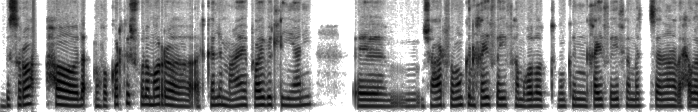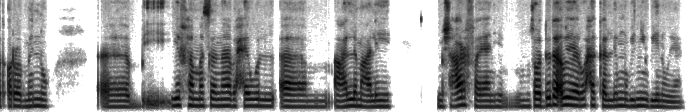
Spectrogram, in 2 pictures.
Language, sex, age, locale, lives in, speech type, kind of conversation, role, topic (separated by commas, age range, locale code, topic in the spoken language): Arabic, female, 30-34, ar-EG, Egypt, conversation, advice, user, إزاي أقدر أعبّر عن رأيي الحقيقي في الشغل من غير ما أخاف؟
